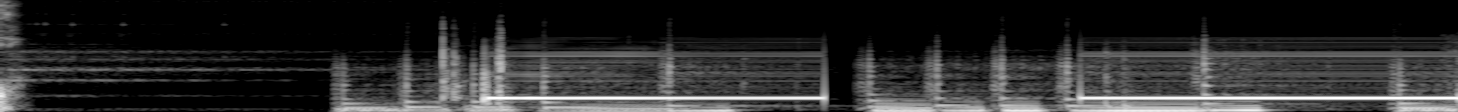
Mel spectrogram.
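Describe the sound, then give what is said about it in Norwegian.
A steady telephone dial tone hums in two long stretches, broken by clicks and rumbling handling noise as a call is placed; no one speaks. “Renny Nordlund som ringer. Jeg prøver igjen.”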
